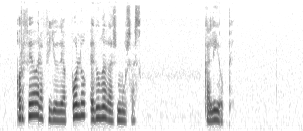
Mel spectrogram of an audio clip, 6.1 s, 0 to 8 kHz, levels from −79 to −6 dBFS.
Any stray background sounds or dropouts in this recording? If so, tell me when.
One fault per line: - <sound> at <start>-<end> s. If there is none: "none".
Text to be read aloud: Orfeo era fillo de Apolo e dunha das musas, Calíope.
none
